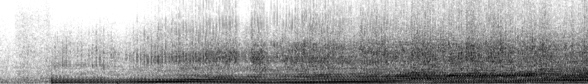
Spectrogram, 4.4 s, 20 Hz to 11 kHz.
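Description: A Chevrolet modified race car at full throttle through turns 1 and 2 at Star Speedway during a 1990 NASCAR Modified qualifying lap, its engine snapping in loud and rising in pitch as it accelerates, close and sustained.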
